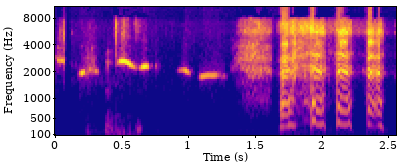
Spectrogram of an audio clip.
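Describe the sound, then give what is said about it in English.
A person whistles a few short, wavering notes, a casual, innocent little tune. It breaks off into a run of rough, breathy bursts. “Innocent whistling.”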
